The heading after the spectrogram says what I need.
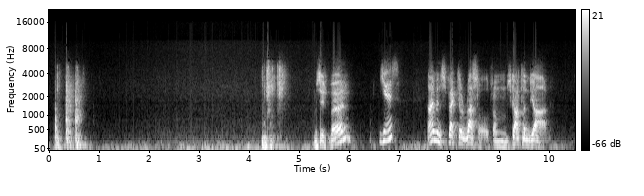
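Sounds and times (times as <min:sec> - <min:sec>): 
knocking on the wooden door of a small flat: 0:00.1 - 0:00.8
low rumble: 0:00.8 - 0:10.5
speech: 0:05.3 - 0:10.0.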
